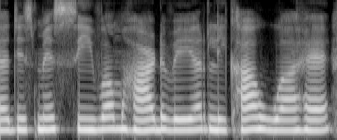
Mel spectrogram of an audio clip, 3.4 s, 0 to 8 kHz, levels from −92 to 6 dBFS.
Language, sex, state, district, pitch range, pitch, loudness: Hindi, female, Jharkhand, Deoghar, 230-245 Hz, 235 Hz, -10 LUFS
